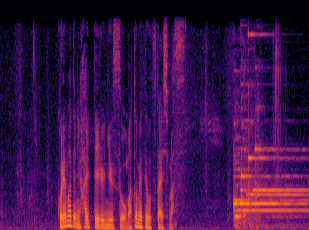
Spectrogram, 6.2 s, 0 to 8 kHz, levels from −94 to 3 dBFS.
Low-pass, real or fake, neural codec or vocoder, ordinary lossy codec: 7.2 kHz; real; none; none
